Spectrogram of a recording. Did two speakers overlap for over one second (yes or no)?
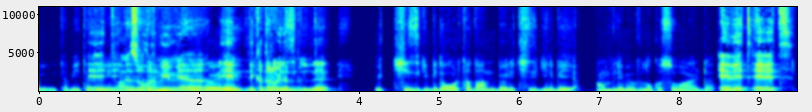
yes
